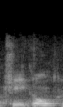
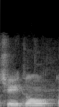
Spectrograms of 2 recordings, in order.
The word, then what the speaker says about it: Jekyll: Moving on to some of the other members, we have Dr. Jekyll or Jekyll, however you want to pronounce it. It's also pronounced Jekyll, and Mr. Hyde.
